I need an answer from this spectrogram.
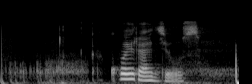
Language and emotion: Russian, neutral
